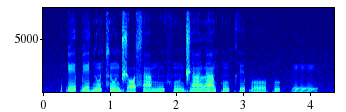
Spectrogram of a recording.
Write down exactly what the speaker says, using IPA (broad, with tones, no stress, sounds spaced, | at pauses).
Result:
ɗ e˦ ɓ e˦ d ũ˦ t͡s ũ˦ d͡ʒ ɔ˨ s ã˨ m ĩ˨ f ũ˨ d͡ʒ ã˦ l ã˦ kʷ ũ˨ kʰ ɪ˦˨ ɓ oː˨ k u˦˨ k͡p eː˨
